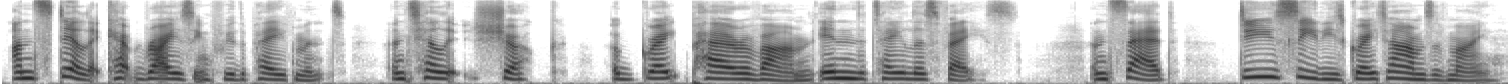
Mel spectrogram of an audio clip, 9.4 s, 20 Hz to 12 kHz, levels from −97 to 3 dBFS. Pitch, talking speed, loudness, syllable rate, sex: 230 Hz, 190 wpm, -21 LUFS, 4.6 syllables/s, female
